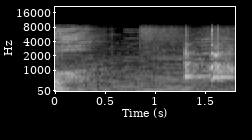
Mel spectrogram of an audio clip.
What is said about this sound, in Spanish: Y pues bueno, ya están hallando los perrillos de fondo. ¡Cállense, perros, hijos de su perra madre!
